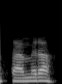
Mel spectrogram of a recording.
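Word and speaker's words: שומרון: حوالے سے ہے کہ شامرون یا شامرا عبرانی تلفظ ہے جو کہ عربی زبان میں شین کو سین سے تبدیل کر دیا جاتا ہے، چنانچہ عربی میں اس کو سامرہ پڑھا جاتا ہے، جیسے کہ یشوع،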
